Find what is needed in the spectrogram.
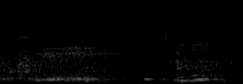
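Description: Faint, indistinct voices murmuring, a few short soft utterances with no clear words.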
